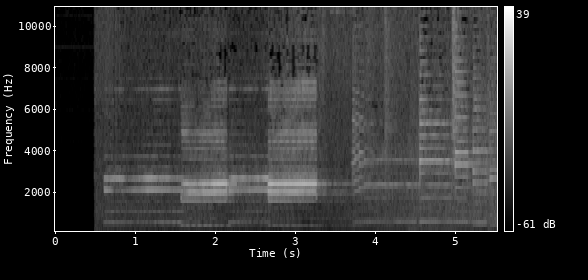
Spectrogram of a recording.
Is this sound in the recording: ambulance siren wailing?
yes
